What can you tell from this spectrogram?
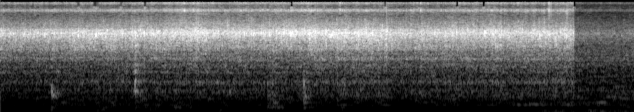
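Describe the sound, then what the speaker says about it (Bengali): Potatoes seasoned with salt and turmeric fry steadily in hot oil, giving a constant close sizzle with a few faint clinks. The sizzle drops slightly near the end. "এখন আমি আলুটা ভেজে নেব।"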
